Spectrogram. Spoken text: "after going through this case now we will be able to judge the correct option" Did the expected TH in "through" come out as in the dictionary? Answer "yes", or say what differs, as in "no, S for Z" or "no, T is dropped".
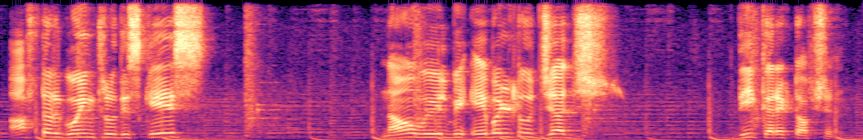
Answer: no, T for TH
